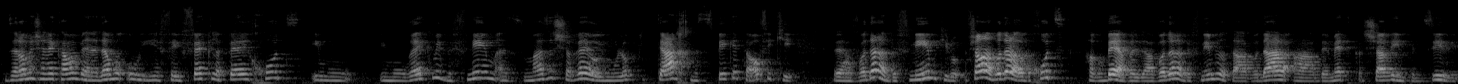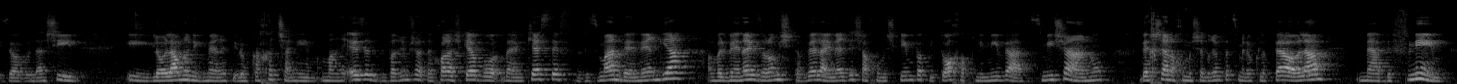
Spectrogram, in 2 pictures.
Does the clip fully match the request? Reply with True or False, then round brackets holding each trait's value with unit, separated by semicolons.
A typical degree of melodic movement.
True (4.7 semitones)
